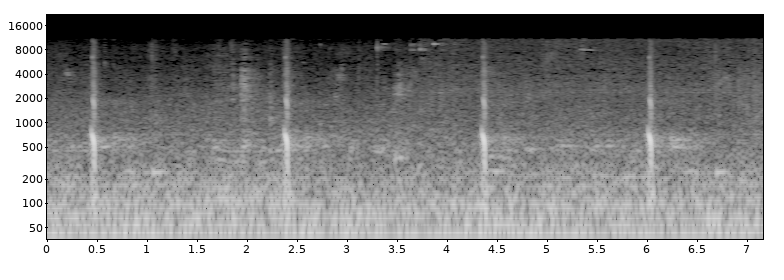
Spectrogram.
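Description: A game menu gives short ticks as it scrolls.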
